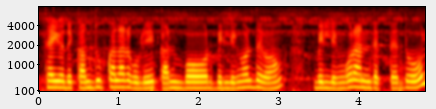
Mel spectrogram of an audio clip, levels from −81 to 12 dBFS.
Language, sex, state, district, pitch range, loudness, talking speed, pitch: Chakma, female, Tripura, Dhalai, 195-220 Hz, -15 LUFS, 185 wpm, 205 Hz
